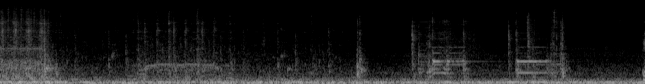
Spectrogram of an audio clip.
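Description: A sewing machine stitches a seam on a strawberry costume, running in steady whirring bursts with brief pauses and clicks between runs, close and clear, with no speech over it.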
